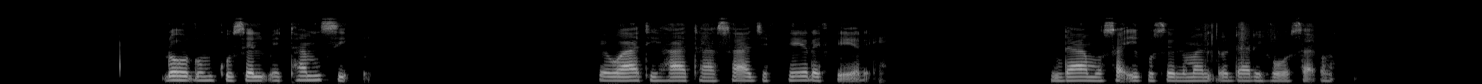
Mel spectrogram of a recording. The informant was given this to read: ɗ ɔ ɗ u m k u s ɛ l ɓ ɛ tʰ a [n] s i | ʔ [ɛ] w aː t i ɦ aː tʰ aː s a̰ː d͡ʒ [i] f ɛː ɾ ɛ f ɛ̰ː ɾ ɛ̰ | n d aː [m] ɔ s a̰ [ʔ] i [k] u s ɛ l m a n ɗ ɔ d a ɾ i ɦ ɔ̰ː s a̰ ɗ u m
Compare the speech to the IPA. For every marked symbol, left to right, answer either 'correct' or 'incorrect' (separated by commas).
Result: incorrect, correct, incorrect, correct, correct, correct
